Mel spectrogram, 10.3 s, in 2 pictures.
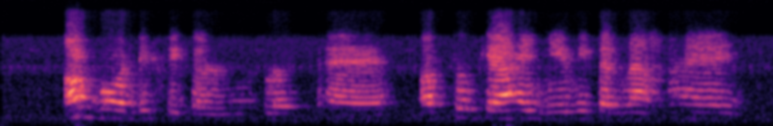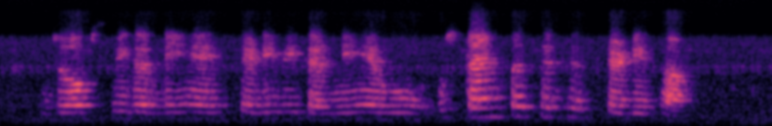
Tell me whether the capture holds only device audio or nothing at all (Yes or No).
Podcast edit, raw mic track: Yes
